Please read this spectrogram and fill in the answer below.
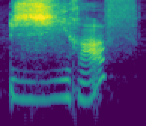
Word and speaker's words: girafe: Une girafe, cette fois-ci, la lettre G se prononce J, elle est placée au début du mot.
